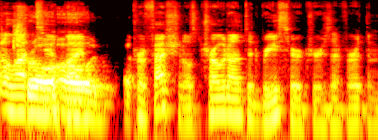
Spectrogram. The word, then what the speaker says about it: Troodon: I don't know uml but those two dots and that was to emphasize that it was two different syllables that it wasn't trudon but it was Troon trodon yeah I still see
